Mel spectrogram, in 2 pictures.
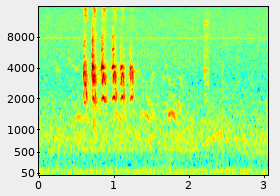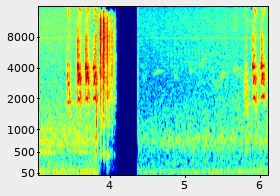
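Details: American robin singing short bursts of quick, clear, slightly rough notes in groups of phrases, over a steady low rumble of background noise.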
